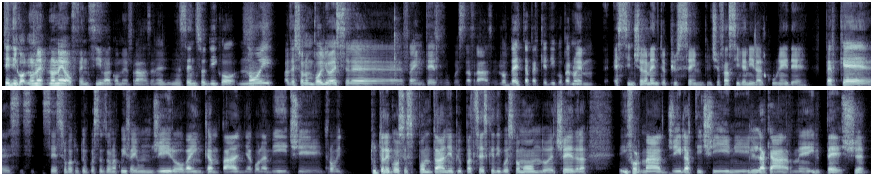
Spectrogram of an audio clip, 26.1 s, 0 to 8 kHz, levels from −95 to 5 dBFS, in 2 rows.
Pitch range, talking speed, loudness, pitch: 100-120 Hz, 170 wpm, -19 LUFS, 105 Hz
